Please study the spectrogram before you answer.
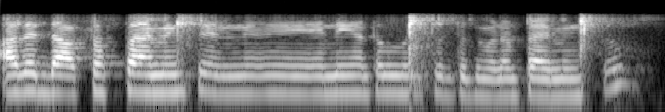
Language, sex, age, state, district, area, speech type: Telugu, female, 18-30, Andhra Pradesh, Kurnool, rural, conversation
